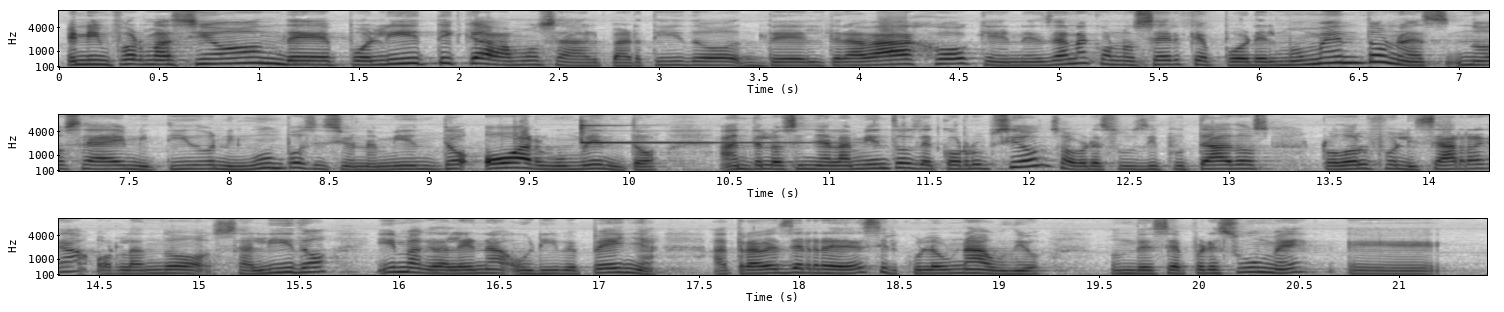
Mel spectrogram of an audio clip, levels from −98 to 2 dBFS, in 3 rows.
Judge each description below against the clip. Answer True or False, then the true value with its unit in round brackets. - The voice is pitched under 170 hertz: False (210 Hz)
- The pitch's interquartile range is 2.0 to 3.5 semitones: False (4.3 semitones)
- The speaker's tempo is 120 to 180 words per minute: True (155 wpm)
